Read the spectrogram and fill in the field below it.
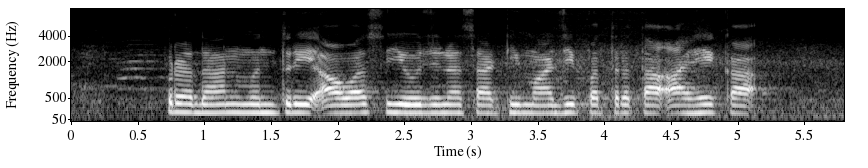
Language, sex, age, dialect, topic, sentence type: Marathi, male, 18-24, Standard Marathi, banking, question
